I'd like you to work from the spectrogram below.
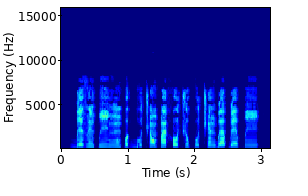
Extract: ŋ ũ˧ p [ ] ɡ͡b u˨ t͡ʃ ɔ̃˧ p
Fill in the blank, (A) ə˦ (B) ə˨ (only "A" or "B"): A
